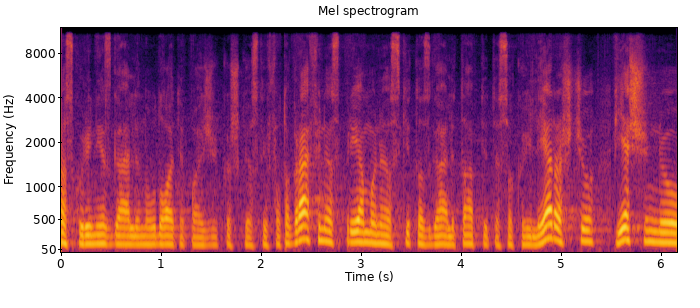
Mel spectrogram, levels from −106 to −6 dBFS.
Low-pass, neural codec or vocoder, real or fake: 10.8 kHz; none; real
